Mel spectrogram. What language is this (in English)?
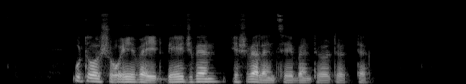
Hungarian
